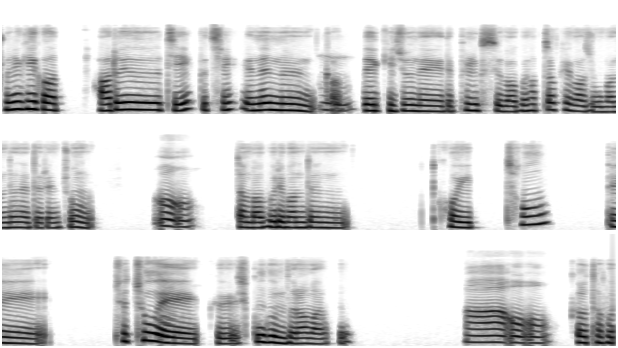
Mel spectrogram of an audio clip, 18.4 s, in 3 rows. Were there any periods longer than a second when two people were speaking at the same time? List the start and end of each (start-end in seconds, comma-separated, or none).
none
